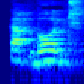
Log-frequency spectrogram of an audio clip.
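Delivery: cupboard as "cup-board" with the p pronounced; sounded P. Shown as a demonstration. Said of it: "Why we not call". (cupboard में P बोलकर)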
